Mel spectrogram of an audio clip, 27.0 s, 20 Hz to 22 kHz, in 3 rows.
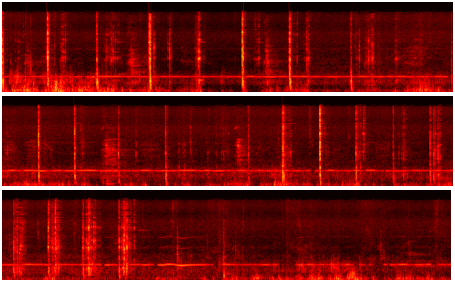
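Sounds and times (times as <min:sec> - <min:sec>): wind rumble on microphone: 0:00.0 - 0:04.1, 0:07.0 - 0:12.0, 0:12.7 - 0:19.2, 0:21.1 - 0:27.0
metal detector hum: 0:00.0 - 0:27.0.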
